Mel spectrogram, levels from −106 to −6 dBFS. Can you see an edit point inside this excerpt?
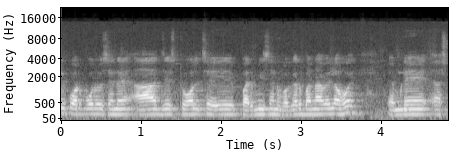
no; 0 cuts

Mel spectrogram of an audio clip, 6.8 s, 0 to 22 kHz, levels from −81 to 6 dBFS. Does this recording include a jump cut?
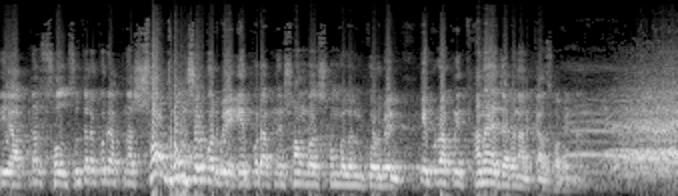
no; 0 cuts

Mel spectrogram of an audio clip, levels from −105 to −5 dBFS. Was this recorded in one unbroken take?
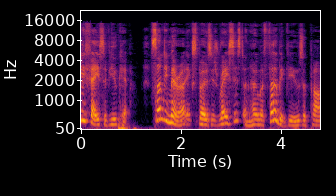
no; 1 cut; at 1.3 s

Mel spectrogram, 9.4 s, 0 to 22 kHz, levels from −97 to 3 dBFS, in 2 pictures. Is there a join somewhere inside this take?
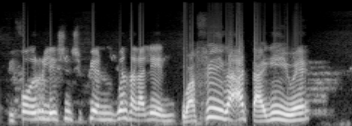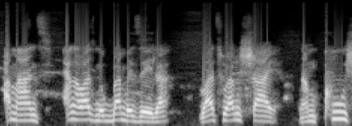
yes; 2 cuts; at 2.4 s, 8.5 s

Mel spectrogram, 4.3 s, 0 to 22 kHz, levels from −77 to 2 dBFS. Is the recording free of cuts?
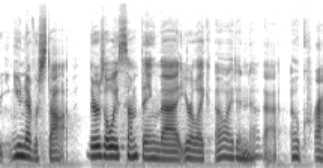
yes; 0 cuts

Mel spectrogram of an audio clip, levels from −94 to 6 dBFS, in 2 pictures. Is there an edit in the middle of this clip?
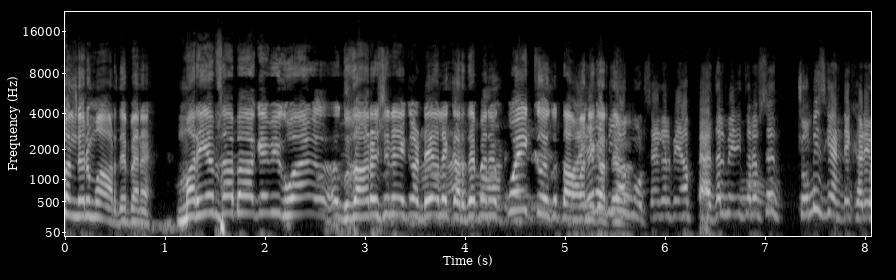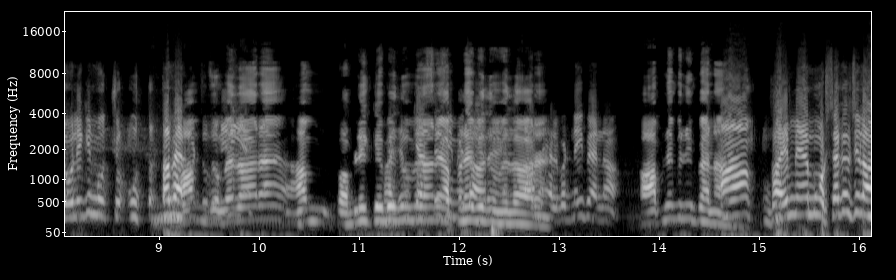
no; 0 cuts

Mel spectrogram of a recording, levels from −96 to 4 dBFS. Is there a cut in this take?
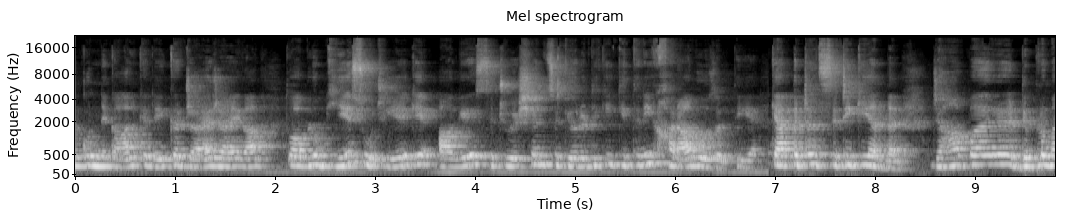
yes; 1 cut; at 6.9 s

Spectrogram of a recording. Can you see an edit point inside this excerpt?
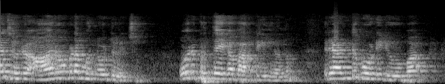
no; 0 cuts

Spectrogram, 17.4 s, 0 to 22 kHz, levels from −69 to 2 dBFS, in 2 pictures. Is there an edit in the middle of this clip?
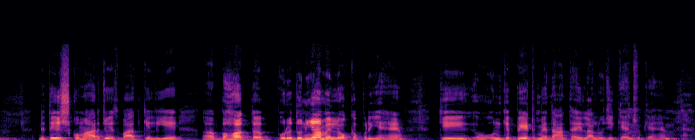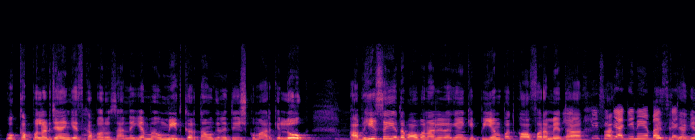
no; 0 cuts

